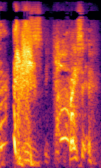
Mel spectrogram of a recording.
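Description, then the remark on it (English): A single loud sneeze bursts out, a sharp breathy explosion followed by a brief trailing exhale. “bless you.”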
